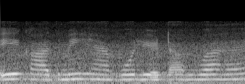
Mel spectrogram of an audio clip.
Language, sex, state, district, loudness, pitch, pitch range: Hindi, female, Bihar, Vaishali, -14 LUFS, 230 Hz, 225-235 Hz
